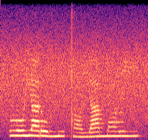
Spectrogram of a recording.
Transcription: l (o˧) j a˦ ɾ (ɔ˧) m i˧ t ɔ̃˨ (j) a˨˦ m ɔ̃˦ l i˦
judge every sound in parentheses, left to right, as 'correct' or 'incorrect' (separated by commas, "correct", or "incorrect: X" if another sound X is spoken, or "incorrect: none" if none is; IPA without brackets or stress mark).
incorrect: o˦, incorrect: o˧, correct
